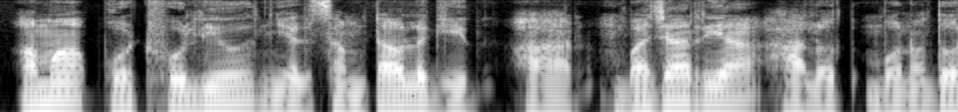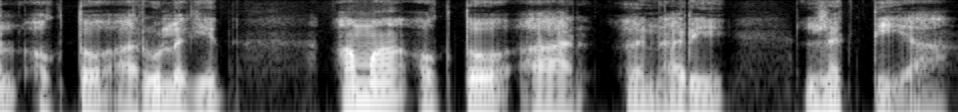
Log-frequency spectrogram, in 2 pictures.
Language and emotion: Santali, neutral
